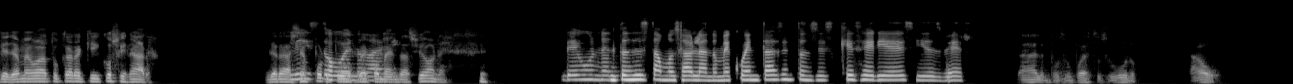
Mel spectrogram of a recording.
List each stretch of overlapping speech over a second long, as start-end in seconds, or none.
2.9-4.1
